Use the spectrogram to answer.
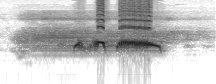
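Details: Decoy spotted dove in the thổ đồng voice style, kept to draw wild doves into cooing. It gives one low, throaty coo phrase: a short wavering double note, then a longer trembling note that falls at the end.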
